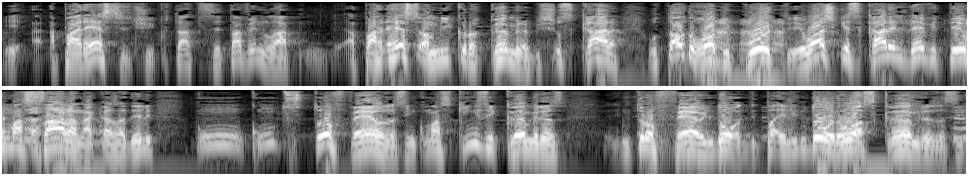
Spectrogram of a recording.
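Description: A man's voice: fairly high pitch, lively intonation, brisk, husky, soft background music. A man, co-hosting a podcast in a loose, profane, rambling and jokey rant. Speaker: podcast co-host. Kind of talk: ranting casual chat.

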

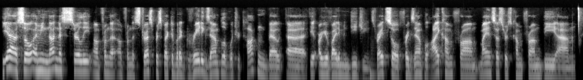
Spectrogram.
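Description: A man's voice: mid-range voice, fairly even intonation, brisk, few pauses. A man from Pakistan, a company co-founder guesting on a podcast, explaining patiently and checking in with his listener. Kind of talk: casual conversational interview.

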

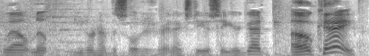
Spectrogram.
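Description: A man's voice: mid-range voice, animated, racing, fairly bright tone, faint music behind. A man running a tabletop game as game master, chatty, with frequent laughs.

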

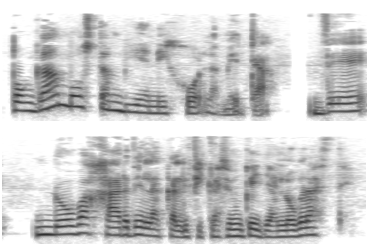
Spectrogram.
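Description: A woman's voice: mid-range voice, animated, a little slow. A woman gives direct parenting advice to a listener, speaking to her by name and acting out sample conversations. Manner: direct and explanatory, addresses the listener by name, acts out sample dialogues. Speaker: parenting advisor answering a listener. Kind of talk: advice talk addressed to one listener.

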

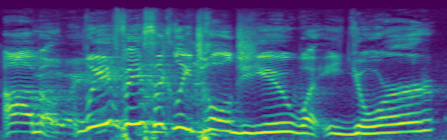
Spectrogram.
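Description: A woman's voice: on the high side, big pitch swings, slow pace, noisy background. A woman co-hosting a comedy podcast, chatty and giggly, swearing casually. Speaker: podcast co-host.

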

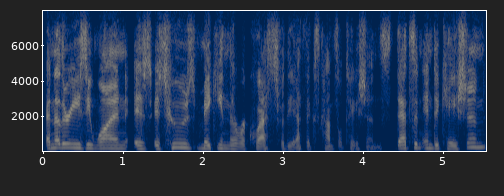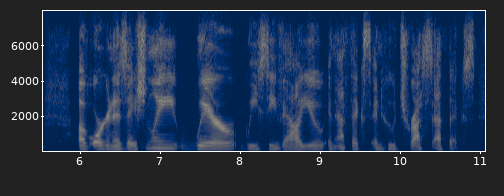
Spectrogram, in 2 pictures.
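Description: Her voice sits lowish and moves at a moderate pace as this health system ethics executive answers in a conversational podcast interview. She makes her points frankly, with some fillers along the way, on a dry, lo-fi recording.

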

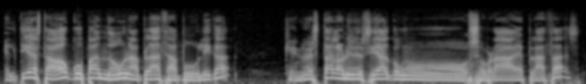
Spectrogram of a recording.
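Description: Joking podcast host, slightly high voice. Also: male voice, expressive, a little fast, darkish tone, dry recording. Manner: joking, rambling with many fillers. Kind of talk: casual satirical chat.

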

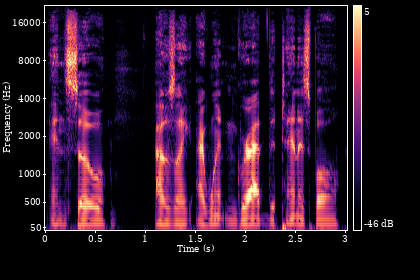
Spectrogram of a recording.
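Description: A man's voice: fairly low pitch, flat delivery, moderate pace, a little mellow, clear, resonant tone, no room sound, clean studio sound. A young man co-hosting a podcast, chatting casually and telling rambling stories full of swearing. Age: young adult. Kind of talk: casual chat.

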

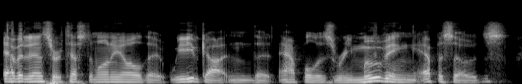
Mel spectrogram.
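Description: Low-voiced halting male podcast host. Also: no room sound. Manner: halting, full of fillers. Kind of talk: casual chat. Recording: dull dry lo-fi sound.

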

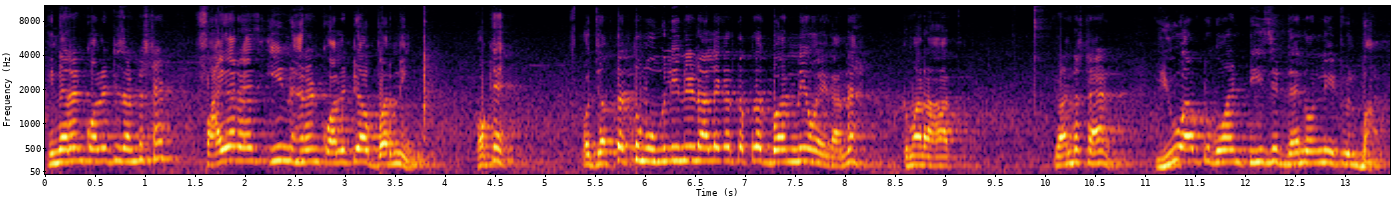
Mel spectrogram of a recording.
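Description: A man's voice: extremely high pitch, very fast, darkish tone. A man with a South Indian accent giving an informal spiritual discourse, didactic and conversational, often checking that listeners understand. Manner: switches between English and Hindi. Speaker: spiritual teacher. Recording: echoey room with faint noise.

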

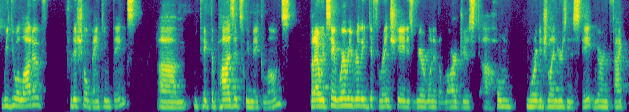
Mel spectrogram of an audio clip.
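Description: A man on a video call, answering interview questions as a bank president in an unhurried way, with frequent fillers and throat-clearing. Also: a little high, low-quality recording.

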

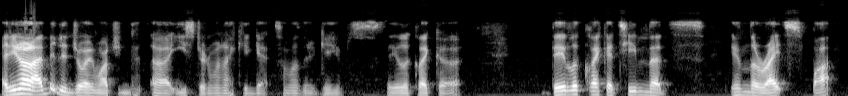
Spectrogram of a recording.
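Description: A man's voice: lowish voice, normal speed, dry recording, muffled recording. A man with a congested, stuffy nose from allergies, chatting casually about sports as a podcast co-host. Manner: stuffy-nosed, nasal. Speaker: podcast co-host, soccer coach.

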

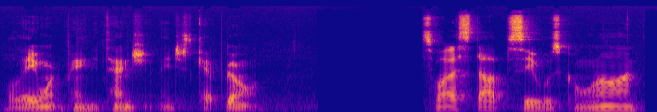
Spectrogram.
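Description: Steady in tone and moving at a normal speed, a man with a lower, fairly bright voice tells casual stories about his military days on a podcast. He wanders from point to point, relaxed, with the odd laugh along the way.

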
